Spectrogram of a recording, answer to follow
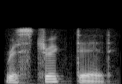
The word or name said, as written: restricted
